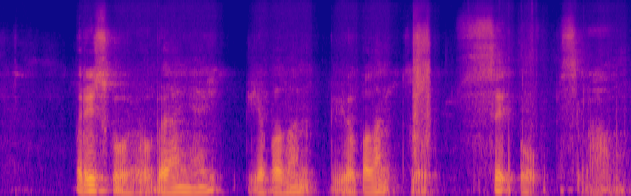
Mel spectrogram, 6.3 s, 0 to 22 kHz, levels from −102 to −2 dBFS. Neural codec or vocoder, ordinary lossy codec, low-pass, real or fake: vocoder, 44.1 kHz, 128 mel bands, Pupu-Vocoder; none; none; fake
